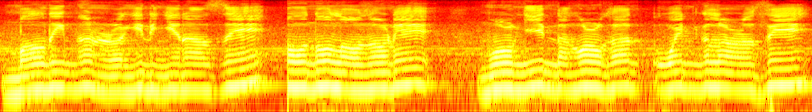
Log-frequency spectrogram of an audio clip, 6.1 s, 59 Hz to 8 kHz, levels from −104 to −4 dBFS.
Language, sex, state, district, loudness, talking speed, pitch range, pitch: Nagamese, male, Nagaland, Dimapur, -14 LUFS, 175 wpm, 160-180 Hz, 170 Hz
